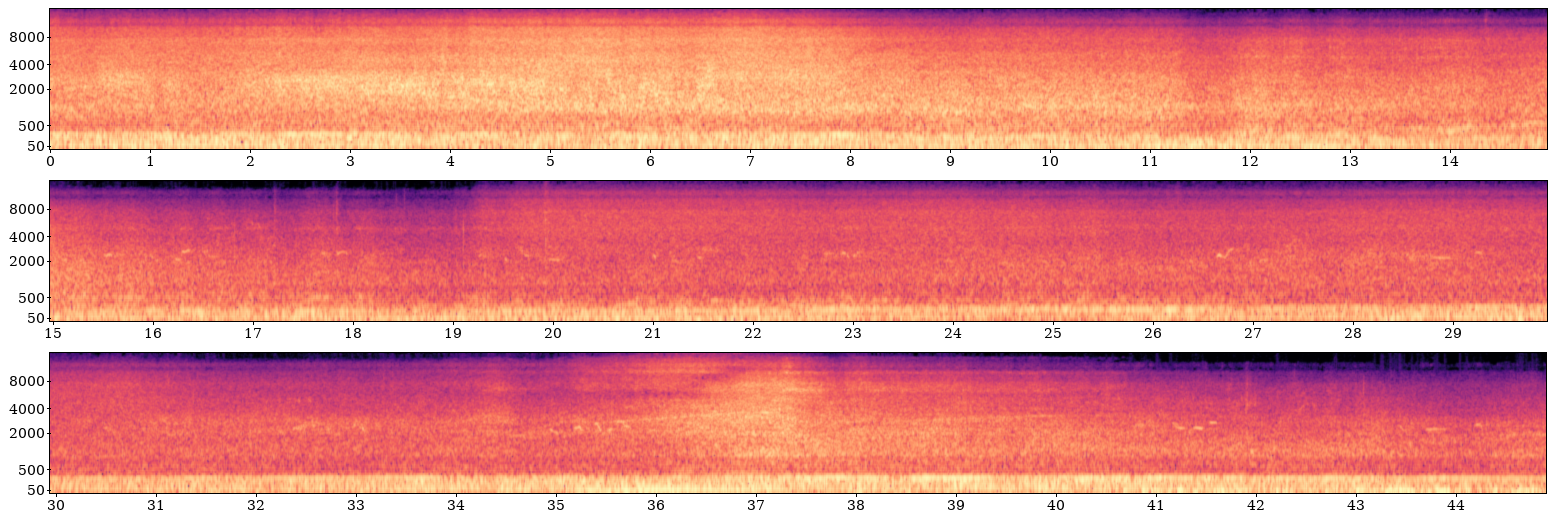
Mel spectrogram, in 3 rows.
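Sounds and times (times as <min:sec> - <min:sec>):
vehicle engine humming: 0:00.0 - 0:44.9
car passing by: 0:33.6 - 0:40.8.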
